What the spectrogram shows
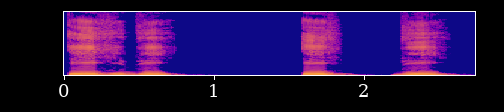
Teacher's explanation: یہ ہا جو ہے یہ سینے سے ادا ہوگی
